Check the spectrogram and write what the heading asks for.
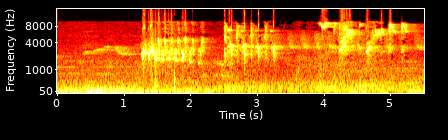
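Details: Orange-headed thrush singing energetically: after a quiet second, bursts of varied chirpy, twittering phrases with sharp clicks, pausing briefly, then a high, rapid ending around five seconds in.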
